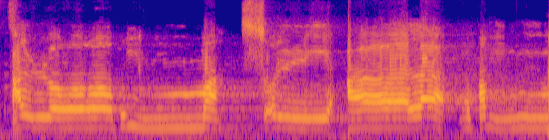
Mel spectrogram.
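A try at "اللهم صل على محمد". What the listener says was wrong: আচ্ছা শোনেন, সল্লি আয়ের মধ্যে টান দিছেন, এই জন্য আপনার ভুল হয়েছে।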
